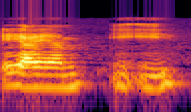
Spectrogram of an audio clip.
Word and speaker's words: Aimee: Aimee is spelled like the French way, Aimee.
